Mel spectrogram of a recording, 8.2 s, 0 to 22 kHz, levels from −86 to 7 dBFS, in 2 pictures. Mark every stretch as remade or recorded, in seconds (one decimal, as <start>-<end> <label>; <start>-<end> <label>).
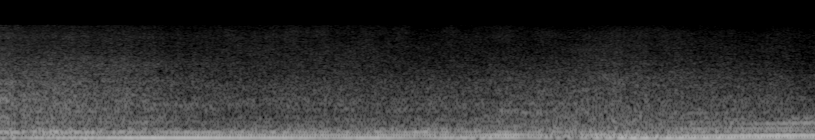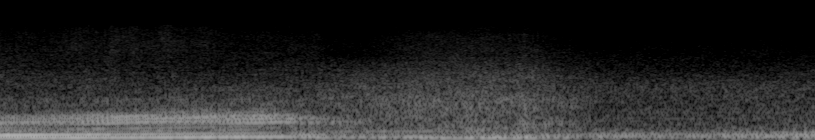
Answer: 0.0-2.4 recorded; 2.4-3.3 remade; 3.3-5.3 recorded; 5.3-7.1 remade; 7.1-8.2 recorded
